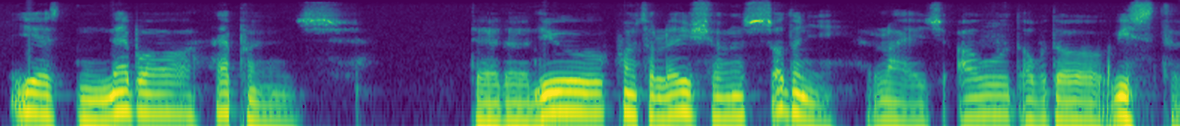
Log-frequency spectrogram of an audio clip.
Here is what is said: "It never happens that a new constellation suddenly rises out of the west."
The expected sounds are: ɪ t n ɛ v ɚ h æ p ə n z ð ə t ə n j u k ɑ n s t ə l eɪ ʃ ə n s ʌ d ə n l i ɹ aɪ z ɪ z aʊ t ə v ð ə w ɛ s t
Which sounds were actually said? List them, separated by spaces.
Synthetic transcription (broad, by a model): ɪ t n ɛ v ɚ h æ p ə n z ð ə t ə n j u k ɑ n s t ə l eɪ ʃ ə n s ʌ d ə n l i l aɪ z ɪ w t ə v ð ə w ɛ s t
